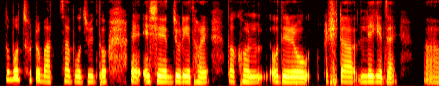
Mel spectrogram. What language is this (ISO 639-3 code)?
ben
